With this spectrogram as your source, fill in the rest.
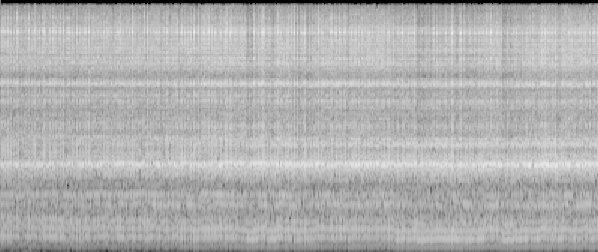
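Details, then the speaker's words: HPI Savage SS nitro engine after years in a shed, warming up: steady even high-pitched tick-over with faint constant whine, no stumbling; normal idle. "mustn't forget we don't know how long it's been since it did actually run and was last used but I think that runs really well"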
